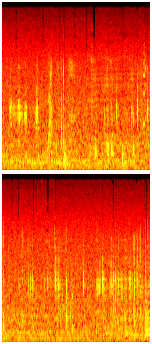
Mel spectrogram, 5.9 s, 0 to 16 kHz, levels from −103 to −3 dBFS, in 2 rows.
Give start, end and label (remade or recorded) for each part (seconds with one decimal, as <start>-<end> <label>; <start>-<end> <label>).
0.0-1.7 recorded; 1.7-2.7 remade; 2.7-5.9 recorded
